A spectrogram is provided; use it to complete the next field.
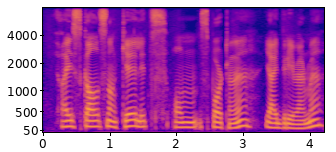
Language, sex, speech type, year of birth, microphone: Norwegian, male, spontaneous, 1982, Shure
